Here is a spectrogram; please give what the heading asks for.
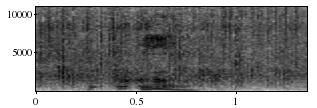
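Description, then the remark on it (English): Steady church audience applause for the Zoe Youth group's Friday night meeting fills the whole moment, a dense wash of clapping with a brief vocal whoop or cheer rising and falling over it. “Come on, clap for Zoe Youth this Friday night.”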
